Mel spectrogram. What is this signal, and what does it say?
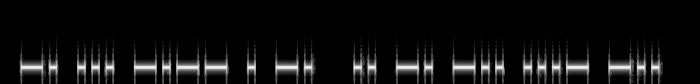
Morse code, heard as a keyed tone, about 17 wpm, 800 Hz. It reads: NSYEN INDVD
